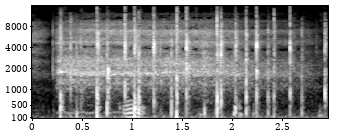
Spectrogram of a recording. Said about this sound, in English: That was true crowd sound.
